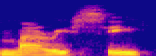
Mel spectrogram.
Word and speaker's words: Marici: old Buddhist days teachings I'm sure that was how it's uh pronounced Murray c um which is the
